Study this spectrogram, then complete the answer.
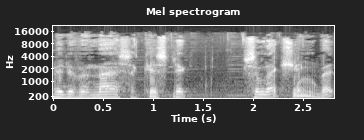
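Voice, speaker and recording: A man's voice over music in the background. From Quebec, Montreal area. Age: 70s. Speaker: retiree. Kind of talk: interview talk. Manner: halting.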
